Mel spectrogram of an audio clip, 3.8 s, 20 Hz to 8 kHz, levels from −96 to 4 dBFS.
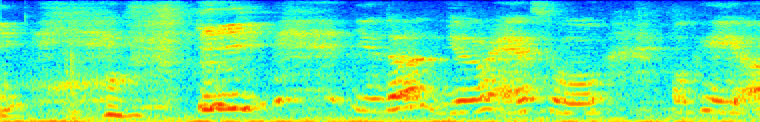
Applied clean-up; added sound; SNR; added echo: none; none; none; none.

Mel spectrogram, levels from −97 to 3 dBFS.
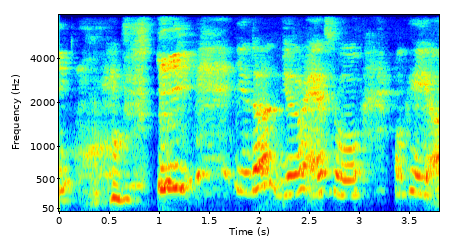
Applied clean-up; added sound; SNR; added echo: neural mask model Resemble Enhance denoiser.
